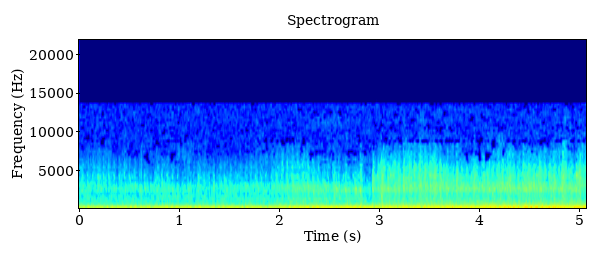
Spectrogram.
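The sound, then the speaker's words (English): A spacecraft engine warming up as a low, steady idling hum with a rough mechanical rumble that grows somewhat louder and heavier partway through, continuing unbroken to the end. “Recon Vessel 12, begin engine warm-up sequence.”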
